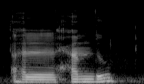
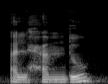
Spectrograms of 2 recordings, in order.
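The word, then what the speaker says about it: الحمد: So the first one would be pronounced Alhamdu. The dal is not stretched at all, it's a quick, you can say a quick touch of the letter Alhamdu. And the second is Alhamdu.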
